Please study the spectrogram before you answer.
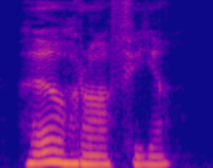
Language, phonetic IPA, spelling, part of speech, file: Ukrainian, [ɦeɔˈɦrafʲijɐ], географія, noun, Uk-географія.ogg
- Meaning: geography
